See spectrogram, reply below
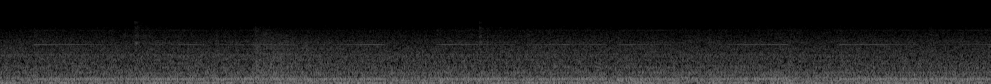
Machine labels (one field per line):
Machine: slide rail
